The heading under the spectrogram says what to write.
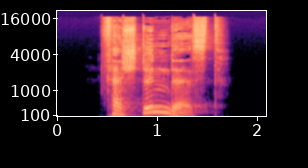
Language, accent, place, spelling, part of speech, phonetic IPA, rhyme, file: German, Germany, Berlin, verstündest, verb, [fɛɐ̯ˈʃtʏndəst], -ʏndəst, De-verstündest.ogg
- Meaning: second-person singular subjunctive II of verstehen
